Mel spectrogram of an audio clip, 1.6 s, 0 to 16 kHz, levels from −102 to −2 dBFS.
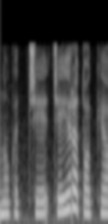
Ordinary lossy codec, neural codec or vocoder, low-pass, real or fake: MP3, 64 kbps; none; 7.2 kHz; real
